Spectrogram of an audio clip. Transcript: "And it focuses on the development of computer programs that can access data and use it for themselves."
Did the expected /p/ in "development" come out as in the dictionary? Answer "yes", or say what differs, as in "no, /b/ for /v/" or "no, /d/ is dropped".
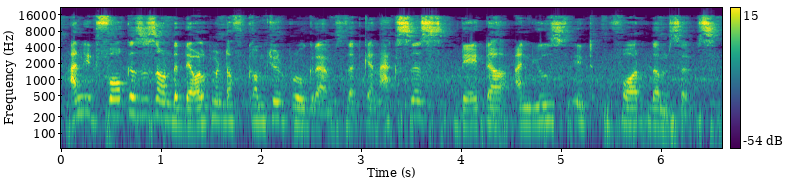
yes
